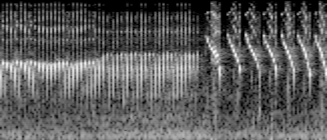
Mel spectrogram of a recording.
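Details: Yorkshire canary kept in captivity delivering a long, even rolling trill that steps up in pitch halfway, then breaks into a string of rapid falling whistled sweeps.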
